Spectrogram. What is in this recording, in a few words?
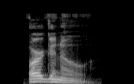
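"organo-", English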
